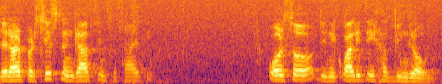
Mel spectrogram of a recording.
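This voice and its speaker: A man with a Latin American accent speaks at a moderate pace, with long, frequent pauses. His voice is fairly high in pitch, with ordinary pitch variation and a dark, mellow tone. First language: Spanish. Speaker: ambassador. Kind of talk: formal speech. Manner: halting.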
